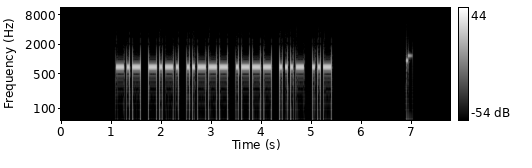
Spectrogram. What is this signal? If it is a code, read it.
Morse code, heard as a keyed tone, about 22 wpm, 700 Hz. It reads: KC2JVU
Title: USA Call Signs 22wpm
